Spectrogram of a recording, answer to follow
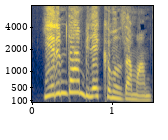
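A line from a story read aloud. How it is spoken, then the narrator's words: Shouted. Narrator (Turkish): diye bağırdı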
